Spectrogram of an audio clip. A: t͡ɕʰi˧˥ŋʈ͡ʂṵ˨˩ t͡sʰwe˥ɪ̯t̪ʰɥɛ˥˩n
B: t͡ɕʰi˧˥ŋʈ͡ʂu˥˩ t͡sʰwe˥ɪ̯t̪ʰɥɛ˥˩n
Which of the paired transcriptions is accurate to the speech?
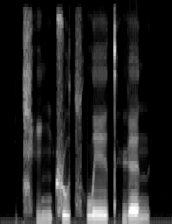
B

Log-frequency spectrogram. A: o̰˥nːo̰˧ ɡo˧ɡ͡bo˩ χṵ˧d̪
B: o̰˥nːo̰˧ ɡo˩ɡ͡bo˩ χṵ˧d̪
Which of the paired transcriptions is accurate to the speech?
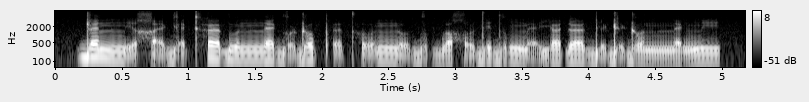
A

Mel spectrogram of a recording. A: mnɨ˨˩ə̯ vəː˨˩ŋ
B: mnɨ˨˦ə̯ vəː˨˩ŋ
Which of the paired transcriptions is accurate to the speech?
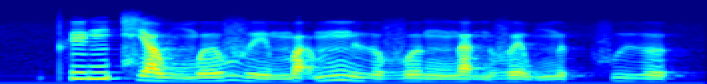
A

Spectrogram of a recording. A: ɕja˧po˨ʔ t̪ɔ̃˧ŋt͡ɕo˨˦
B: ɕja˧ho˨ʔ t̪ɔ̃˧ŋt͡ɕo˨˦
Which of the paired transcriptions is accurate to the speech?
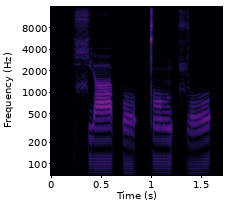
A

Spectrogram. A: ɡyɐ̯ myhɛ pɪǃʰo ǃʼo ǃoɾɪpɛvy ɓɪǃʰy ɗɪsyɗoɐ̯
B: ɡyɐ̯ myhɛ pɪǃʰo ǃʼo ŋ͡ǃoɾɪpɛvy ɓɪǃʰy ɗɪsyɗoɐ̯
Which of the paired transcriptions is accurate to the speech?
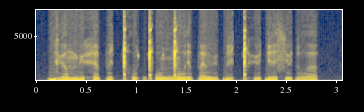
B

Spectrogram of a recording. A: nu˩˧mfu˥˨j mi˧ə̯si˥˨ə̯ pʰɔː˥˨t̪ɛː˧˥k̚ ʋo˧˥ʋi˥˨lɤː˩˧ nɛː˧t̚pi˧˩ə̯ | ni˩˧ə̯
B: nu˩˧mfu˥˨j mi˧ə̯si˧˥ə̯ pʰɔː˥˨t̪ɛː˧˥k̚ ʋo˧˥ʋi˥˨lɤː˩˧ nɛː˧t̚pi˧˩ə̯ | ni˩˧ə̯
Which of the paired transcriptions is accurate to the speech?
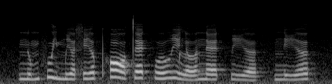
B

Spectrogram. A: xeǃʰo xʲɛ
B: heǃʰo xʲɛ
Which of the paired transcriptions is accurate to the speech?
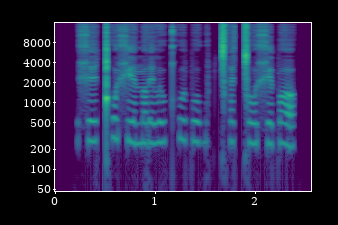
A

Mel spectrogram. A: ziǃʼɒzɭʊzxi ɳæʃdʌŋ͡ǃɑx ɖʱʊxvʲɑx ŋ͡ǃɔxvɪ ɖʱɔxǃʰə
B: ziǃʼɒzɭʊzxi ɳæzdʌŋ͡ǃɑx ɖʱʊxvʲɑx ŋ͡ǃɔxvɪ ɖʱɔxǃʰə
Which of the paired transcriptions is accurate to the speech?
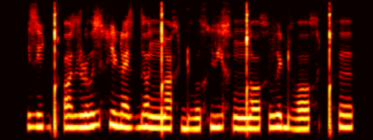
B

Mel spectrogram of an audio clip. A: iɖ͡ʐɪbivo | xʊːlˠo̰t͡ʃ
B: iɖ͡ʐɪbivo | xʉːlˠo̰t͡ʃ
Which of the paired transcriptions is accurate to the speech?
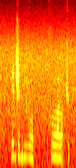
A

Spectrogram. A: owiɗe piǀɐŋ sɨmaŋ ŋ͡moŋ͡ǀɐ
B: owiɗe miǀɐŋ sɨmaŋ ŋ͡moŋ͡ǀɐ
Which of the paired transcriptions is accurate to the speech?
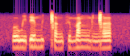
B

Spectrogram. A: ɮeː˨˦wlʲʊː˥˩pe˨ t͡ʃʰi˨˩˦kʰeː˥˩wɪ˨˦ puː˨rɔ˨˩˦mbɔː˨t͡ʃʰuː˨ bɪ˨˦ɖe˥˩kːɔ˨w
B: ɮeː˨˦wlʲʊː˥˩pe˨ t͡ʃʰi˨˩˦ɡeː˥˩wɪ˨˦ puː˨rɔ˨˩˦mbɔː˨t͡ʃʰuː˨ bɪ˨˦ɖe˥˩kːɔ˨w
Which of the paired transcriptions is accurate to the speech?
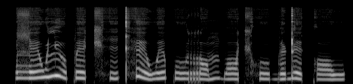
A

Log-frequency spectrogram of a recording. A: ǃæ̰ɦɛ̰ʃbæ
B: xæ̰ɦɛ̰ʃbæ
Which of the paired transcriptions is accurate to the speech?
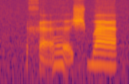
B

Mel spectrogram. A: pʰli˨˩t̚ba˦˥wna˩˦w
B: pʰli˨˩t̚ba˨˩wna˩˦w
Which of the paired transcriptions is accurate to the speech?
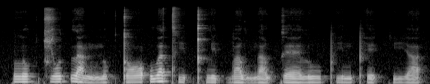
B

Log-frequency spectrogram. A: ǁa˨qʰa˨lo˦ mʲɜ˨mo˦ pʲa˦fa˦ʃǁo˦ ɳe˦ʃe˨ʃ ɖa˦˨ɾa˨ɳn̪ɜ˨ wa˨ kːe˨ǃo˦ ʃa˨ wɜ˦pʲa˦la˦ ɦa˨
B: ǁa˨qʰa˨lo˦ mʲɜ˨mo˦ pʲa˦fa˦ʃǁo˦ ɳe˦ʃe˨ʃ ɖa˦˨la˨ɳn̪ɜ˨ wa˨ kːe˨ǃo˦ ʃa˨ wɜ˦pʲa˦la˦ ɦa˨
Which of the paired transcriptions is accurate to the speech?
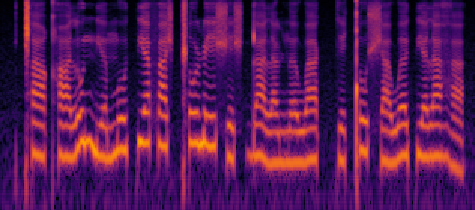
B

